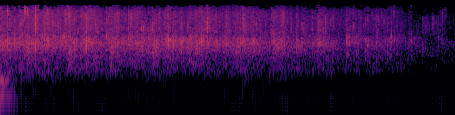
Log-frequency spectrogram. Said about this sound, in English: Come on, clap your hands.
